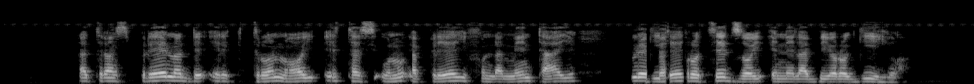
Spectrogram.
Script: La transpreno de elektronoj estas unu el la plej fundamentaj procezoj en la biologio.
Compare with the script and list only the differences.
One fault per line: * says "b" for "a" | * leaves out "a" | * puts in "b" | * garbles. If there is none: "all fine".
* leaves out "el"
* garbles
